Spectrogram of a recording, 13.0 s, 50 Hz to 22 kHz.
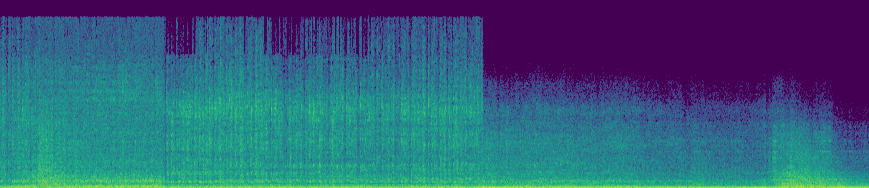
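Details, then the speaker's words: LS V8 swapped into a Nissan 350z drift car with new stainless exhaust, first start: deep even burble at steady idle, all eight cylinders firing cleanly with no misses or knocks; normal idle. "somebody's hitting on all eight extremely smooth not gonna let it get too hot because I don't have any"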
